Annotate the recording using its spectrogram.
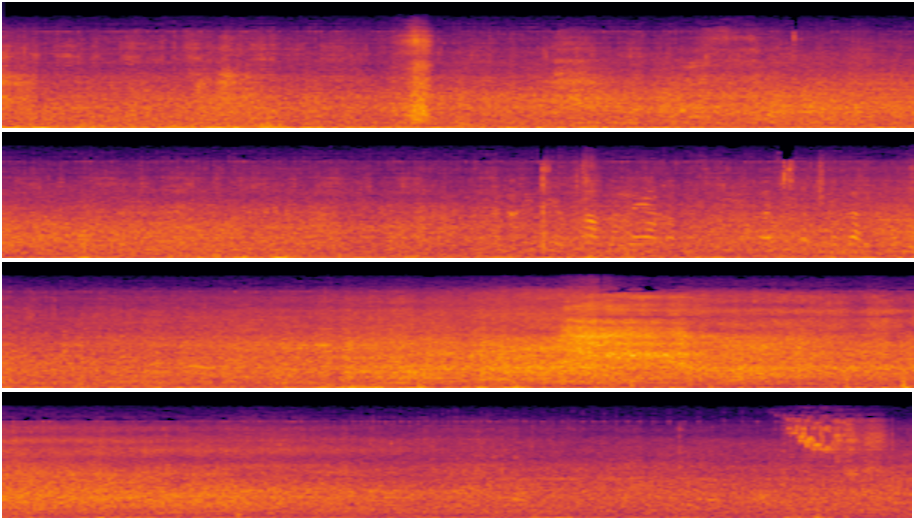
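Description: Steady rush of wind and bicycle tyres on a wet road while riding, with a few sharp clicks from the bike. The rushing swells louder about two-thirds of the way through, and a short falling high squeal comes near the end.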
